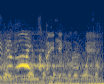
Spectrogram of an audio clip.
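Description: Men's voices talking and calling out across a soccer pitch during play, over a steady low rumble.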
